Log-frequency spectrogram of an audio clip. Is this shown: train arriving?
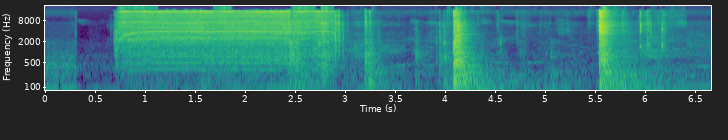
no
